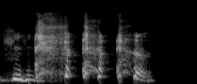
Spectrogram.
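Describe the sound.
Throat clearing followed by a few harsh coughs from a person with a tickle in the throat. The coughs are short, loud, rasping bursts in quick succession, heard alone.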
